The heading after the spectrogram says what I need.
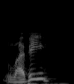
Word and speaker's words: Levy: leevy Levy you're talking about the ctor yes Levy I how how it's spelled l v y Levy Levy okay so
